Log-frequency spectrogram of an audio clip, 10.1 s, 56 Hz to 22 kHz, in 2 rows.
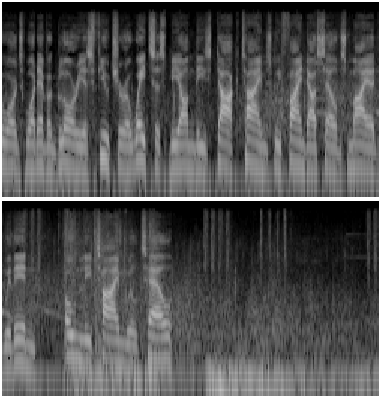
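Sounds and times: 
speech: 0:00.0 - 0:07.9
approaching gunfire: 0:05.4 - 0:10.0
heavy continuous low rumble: 0:06.0 - 0:10.0.

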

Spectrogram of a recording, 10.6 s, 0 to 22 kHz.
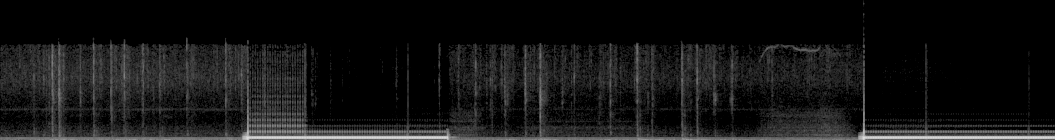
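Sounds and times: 
ringback tone of an outgoing telephone call: 0:02.5 - 0:04.5, 0:08.6 - 0:10.5.

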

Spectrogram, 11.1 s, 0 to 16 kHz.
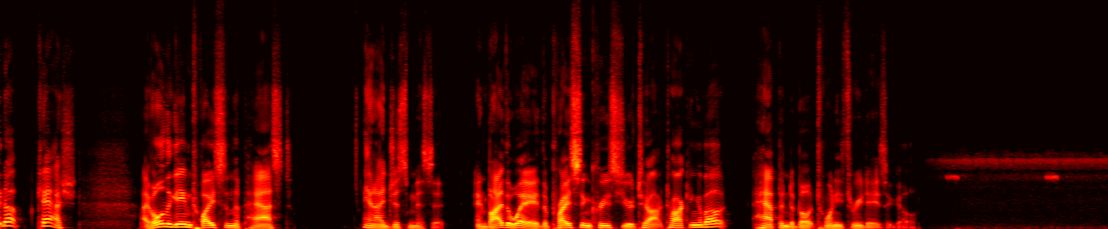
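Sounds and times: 
speech: 0:00.0 - 0:03.0, 0:03.6 - 0:09.3
crickets chirping: 0:09.3 - 0:11.0.

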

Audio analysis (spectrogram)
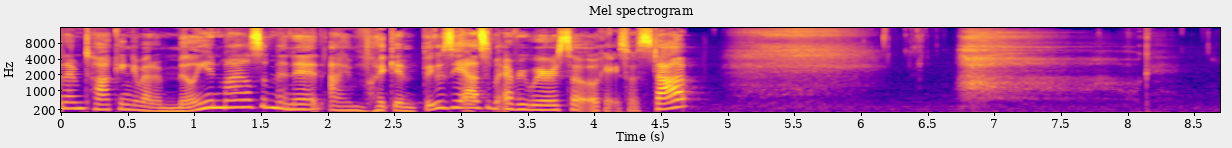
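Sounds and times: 
speech: 0:00.0 - 0:05.2, 0:06.7 - 0:07.0
person breathing deeply: 0:05.0 - 0:08.1.

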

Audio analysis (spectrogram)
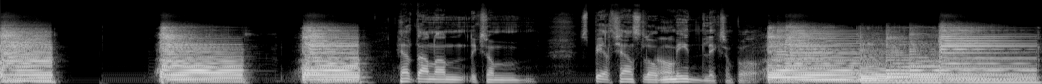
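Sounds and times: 
distorted electric guitar chords through a Marshall amp: 0:01.5 - 0:03.7, 0:07.6 - 0:10.4
speech: 0:04.0 - 0:09.9.

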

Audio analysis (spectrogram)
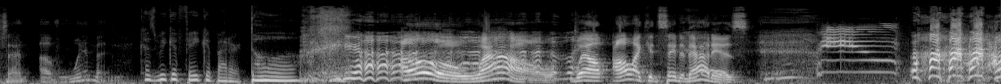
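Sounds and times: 
speech: 0:00.0 - 0:08.4, 0:09.1 - 0:09.9
laughter: 0:03.0 - 0:07.4, 0:09.1 - 0:09.9
human voice imitating a cat meowing: 0:08.2 - 0:09.1.

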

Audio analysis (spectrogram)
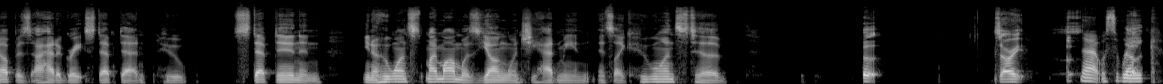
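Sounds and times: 
speech: 0:00.0 - 0:07.3, 0:10.0 - 0:11.6
short wet burp: 0:08.6 - 0:09.0, 0:10.5 - 0:11.0.

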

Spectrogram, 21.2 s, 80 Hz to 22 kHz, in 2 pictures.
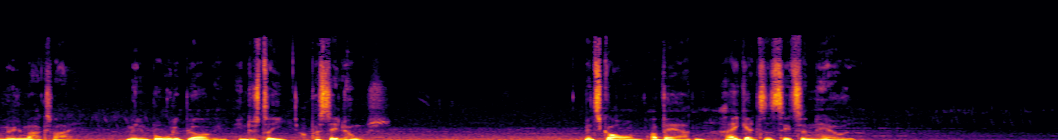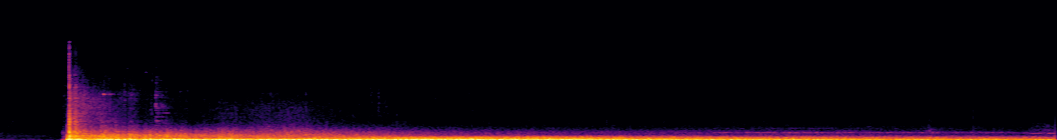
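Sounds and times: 
speech: 0:00.1 - 0:04.0, 0:05.9 - 0:08.7
massive explosion: 0:11.2 - 0:21.1
deep roaring explosion rumble: 0:11.3 - 0:21.1.

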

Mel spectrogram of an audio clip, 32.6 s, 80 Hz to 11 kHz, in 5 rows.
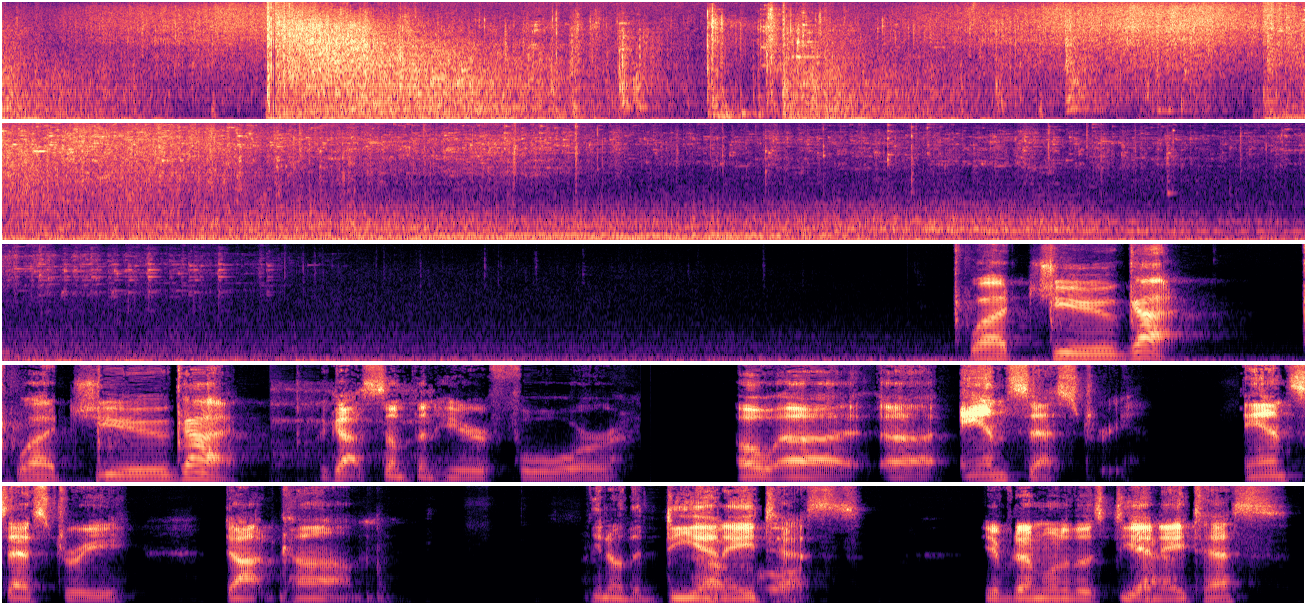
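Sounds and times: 
heavy rumble after explosions: 0:00.0 - 0:19.6
sound-effect explosions: 0:00.0 - 0:19.6
speech: 0:17.9 - 0:19.0, 0:19.6 - 0:25.2, 0:25.8 - 0:28.0, 0:29.0 - 0:30.3, 0:31.0 - 0:32.4.

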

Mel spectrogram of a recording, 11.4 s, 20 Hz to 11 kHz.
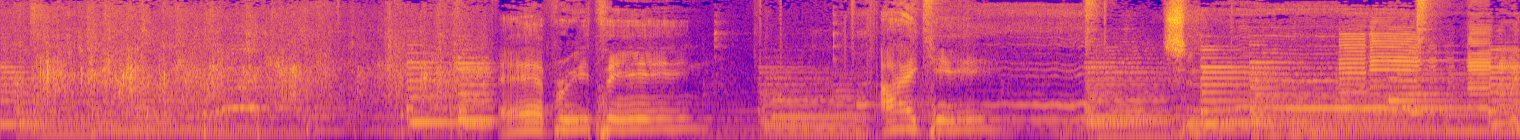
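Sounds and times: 
congregation clapping continuously in a dense steady patter: 0:00.0 - 0:04.2
sustained keyboard or organ chords: 0:00.0 - 0:11.3
speech: 0:04.0 - 0:05.0, 0:06.6 - 0:07.5, 0:08.7 - 0:09.5.

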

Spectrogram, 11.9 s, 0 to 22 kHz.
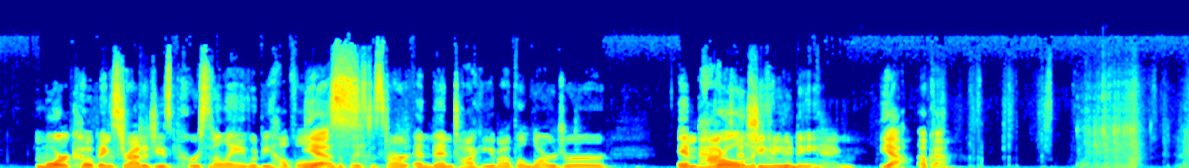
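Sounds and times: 
speech: 0:00.4 - 0:06.2, 0:06.8 - 0:09.6
tarot cards being shuffled: 0:09.5 - 0:11.8.

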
